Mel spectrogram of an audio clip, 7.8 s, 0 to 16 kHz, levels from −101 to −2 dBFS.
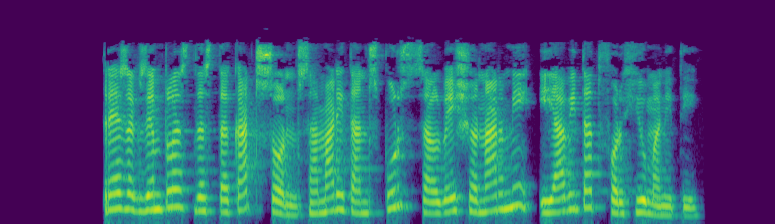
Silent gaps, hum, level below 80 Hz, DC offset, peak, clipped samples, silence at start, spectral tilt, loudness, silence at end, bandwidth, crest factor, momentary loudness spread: none; none; -60 dBFS; under 0.1%; 0 dBFS; under 0.1%; 1.05 s; -2.5 dB/octave; -16 LUFS; 0.8 s; 8.2 kHz; 16 dB; 7 LU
